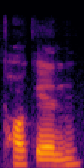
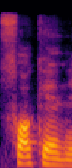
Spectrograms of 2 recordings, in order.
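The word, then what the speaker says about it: Pokkén: and I had mispronounced Pokken and said Focken instead, and I had to look it up because obviously Focken, Pokken, like the possibilities for video content endless.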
